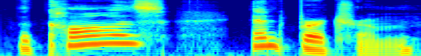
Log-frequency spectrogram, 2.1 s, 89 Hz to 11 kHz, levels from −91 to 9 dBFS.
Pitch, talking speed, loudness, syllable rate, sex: 215 Hz, 115 wpm, -18 LUFS, 3.9 syllables/s, female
